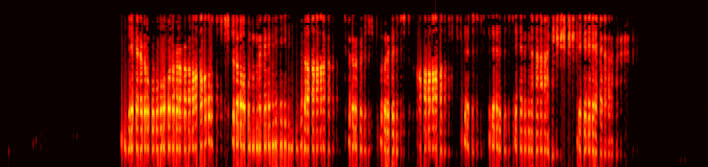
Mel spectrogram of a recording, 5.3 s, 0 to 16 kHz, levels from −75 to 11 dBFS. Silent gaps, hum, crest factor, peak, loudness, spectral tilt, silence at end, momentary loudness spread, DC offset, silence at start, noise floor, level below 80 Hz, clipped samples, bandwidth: none; none; 20 dB; 0 dBFS; -17 LUFS; 0.5 dB/octave; 0.75 s; 10 LU; under 0.1%; 0.95 s; -45 dBFS; -54 dBFS; under 0.1%; 12 kHz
